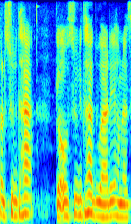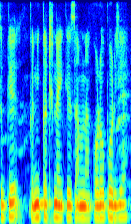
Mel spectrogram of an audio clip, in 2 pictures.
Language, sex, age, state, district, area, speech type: Maithili, female, 30-45, Bihar, Madhubani, rural, spontaneous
